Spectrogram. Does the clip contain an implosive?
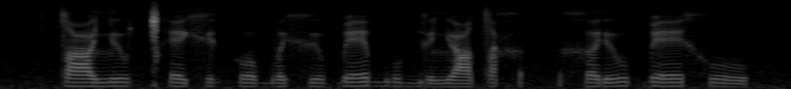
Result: yes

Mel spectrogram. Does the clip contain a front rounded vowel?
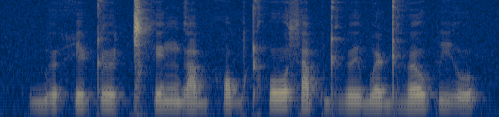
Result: yes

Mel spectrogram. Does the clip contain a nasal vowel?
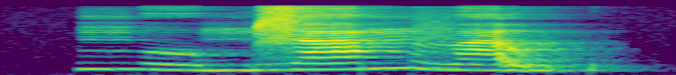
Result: no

